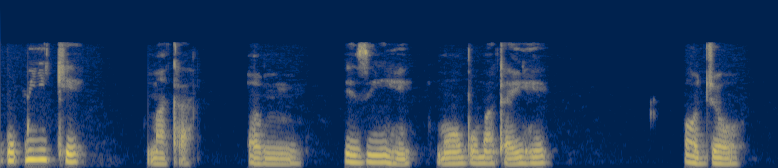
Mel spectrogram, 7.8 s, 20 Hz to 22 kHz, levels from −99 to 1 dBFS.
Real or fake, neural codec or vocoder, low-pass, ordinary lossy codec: real; none; none; none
